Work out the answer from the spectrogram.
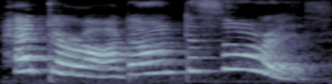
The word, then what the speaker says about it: Heterodontosaurus: I'm going to tell you how to pronounce it. Heterodontosaurus. Heterodontosaurus.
